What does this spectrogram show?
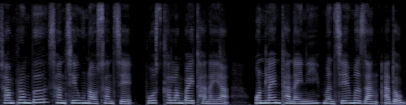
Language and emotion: Bodo, neutral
